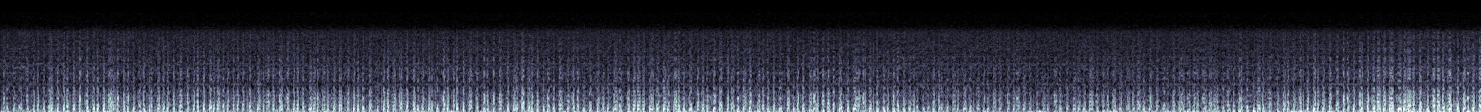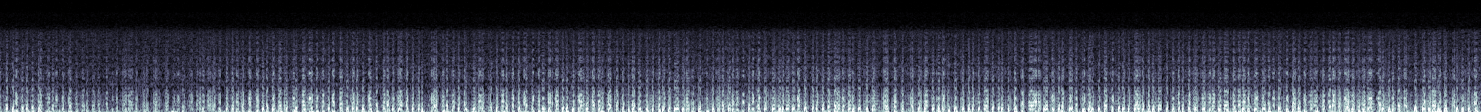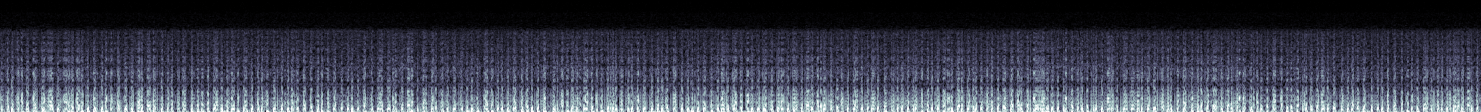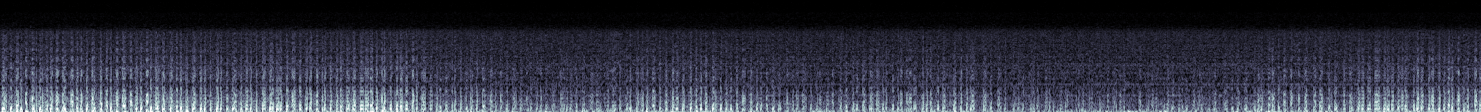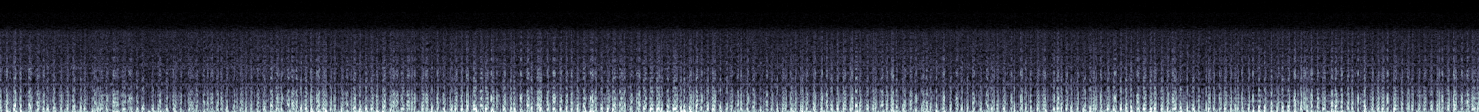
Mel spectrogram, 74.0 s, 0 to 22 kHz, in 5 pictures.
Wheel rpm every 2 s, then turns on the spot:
230, 230, 230, 240, 230, 240, 230, 220, 230, 230, 220, 220, 230, 230, 230, 200, 190, 210, 200, 230, 220, 230, 230, 230, 230, 240, 230, 240, 230, 230, 220, 220, 230, 240, 230, 230, 230.
none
